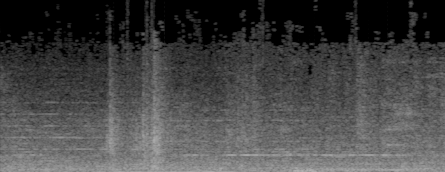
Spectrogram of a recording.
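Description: Steady shop background noise with music playing faintly, and two short noises a little over a second in.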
